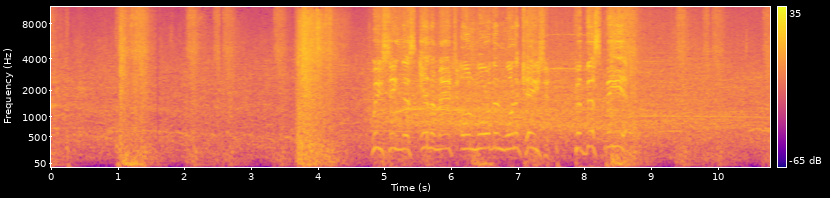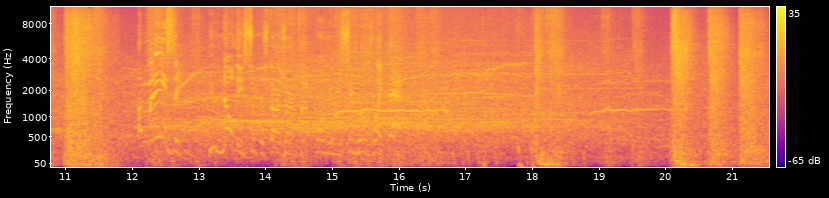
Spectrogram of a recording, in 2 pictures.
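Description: Heavy thuds ring out as bodies slam onto a mat.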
